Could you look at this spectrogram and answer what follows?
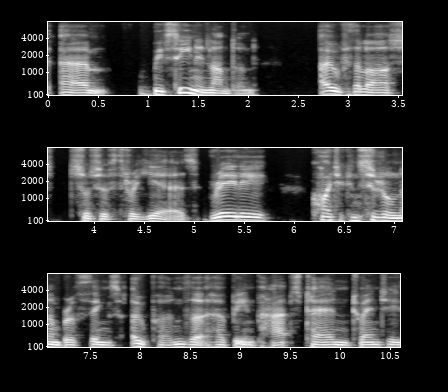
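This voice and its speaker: A man speaking on a discussion panel in a measured, slightly hesitant way. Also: lowish voice, a little mellow, dull audio.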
